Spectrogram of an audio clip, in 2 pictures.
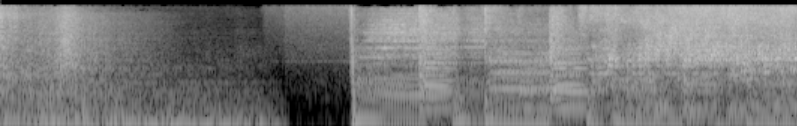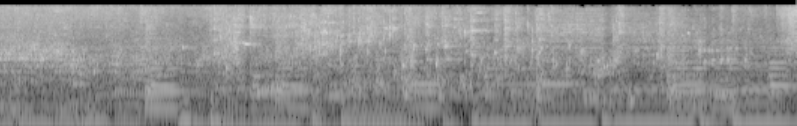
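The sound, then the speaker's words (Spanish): Water sounds, with flushing and running-water character, blend into a dense, continuous bed of tonal backing. The bed drops out briefly near the start, then runs steady and loud to the end. “Los sonidos del agua están presentes en todo momento de tu vida.”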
